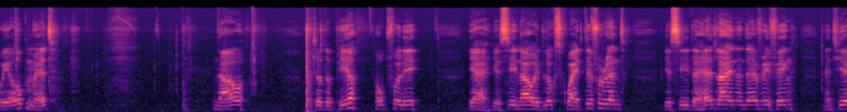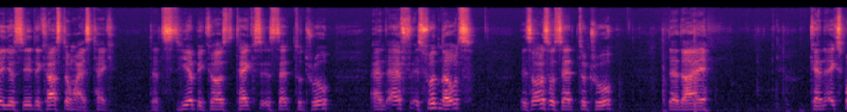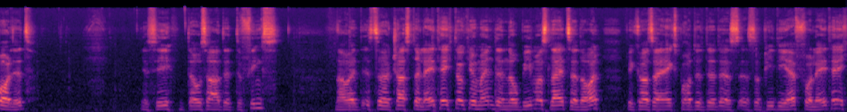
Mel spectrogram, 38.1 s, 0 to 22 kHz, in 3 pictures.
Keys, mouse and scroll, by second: 7.5-8.1 scroll down 4, 9.1 scroll down 2, 24.6 scroll down 2, 25.4 scroll down 2, 26.3 scroll down 2, 27.5-28.9 scroll down 6, 29.0 scroll down 2, 29.2-29.6 scroll up 2, 29.7-30.0 scroll down 2, 34.0 click.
